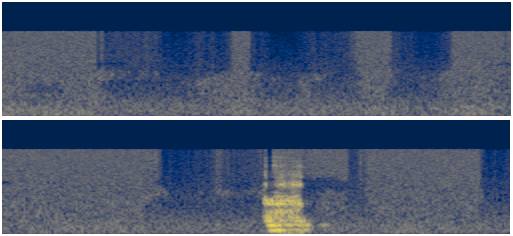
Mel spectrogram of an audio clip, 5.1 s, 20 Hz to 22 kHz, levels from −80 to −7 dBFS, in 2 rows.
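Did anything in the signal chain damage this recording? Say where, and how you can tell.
Yes. Low bit depth with dither at sample-format conversion, throughout: a steady, even hiss sits only about 5 dB below the speech, without distortion, which fits roughly 6-bit resolution with dithered rounding.

Speech suppressed in double talk at 0.5–1.78, 1.96–2.25, 3.32–3.92, 4.28–4.35 and 4.95–5.09 s: the speech dips by up to about 10 dB, likely from the call's echo canceller ducking during simultaneous talk.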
